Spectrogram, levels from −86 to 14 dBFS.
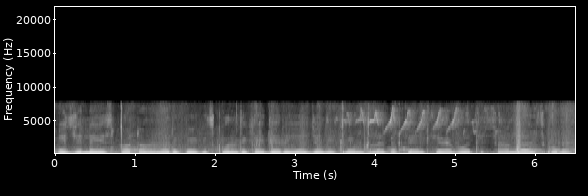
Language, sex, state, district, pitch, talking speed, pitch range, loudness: Hindi, male, Rajasthan, Bikaner, 140 Hz, 220 wpm, 135-145 Hz, -16 LUFS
